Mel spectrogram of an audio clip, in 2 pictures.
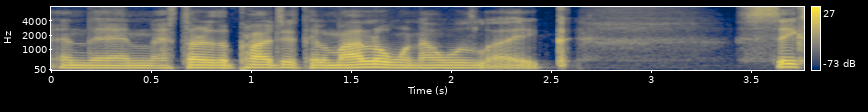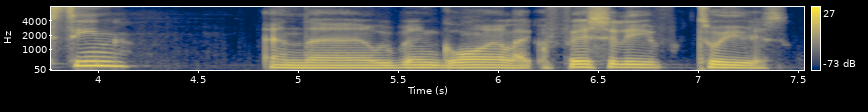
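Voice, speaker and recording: A man's voice: mid-range voice, moderate pace, dark tone, clear, resonant tone, no echo, studio quality. A man of about twenty, chatting casually as an interview guest in slangy English mixed with Spanish. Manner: slangy, informal, frequent swearing.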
